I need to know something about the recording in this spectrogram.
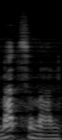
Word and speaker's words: Massaman: NDTVI, Patia, Massaman Curry. They actually pronounce it Matsaman Curry over here.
